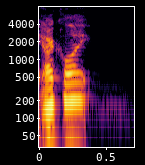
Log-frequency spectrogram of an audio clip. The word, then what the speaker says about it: Acolyte: Acolyte. Am I saying that right? Acolyte? – Sounds right.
